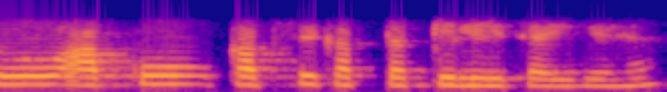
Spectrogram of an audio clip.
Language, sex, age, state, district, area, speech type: Hindi, female, 18-30, Madhya Pradesh, Hoshangabad, urban, conversation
